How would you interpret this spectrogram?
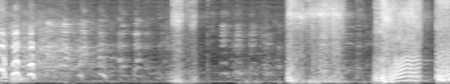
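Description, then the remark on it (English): A few loud, sputtering fart noises burst out, one short blast followed by two longer raspy ones, with faint chuckling and murmuring in between. “It's a fart a minute.”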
